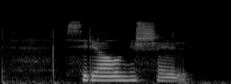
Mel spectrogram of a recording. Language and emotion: Russian, neutral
